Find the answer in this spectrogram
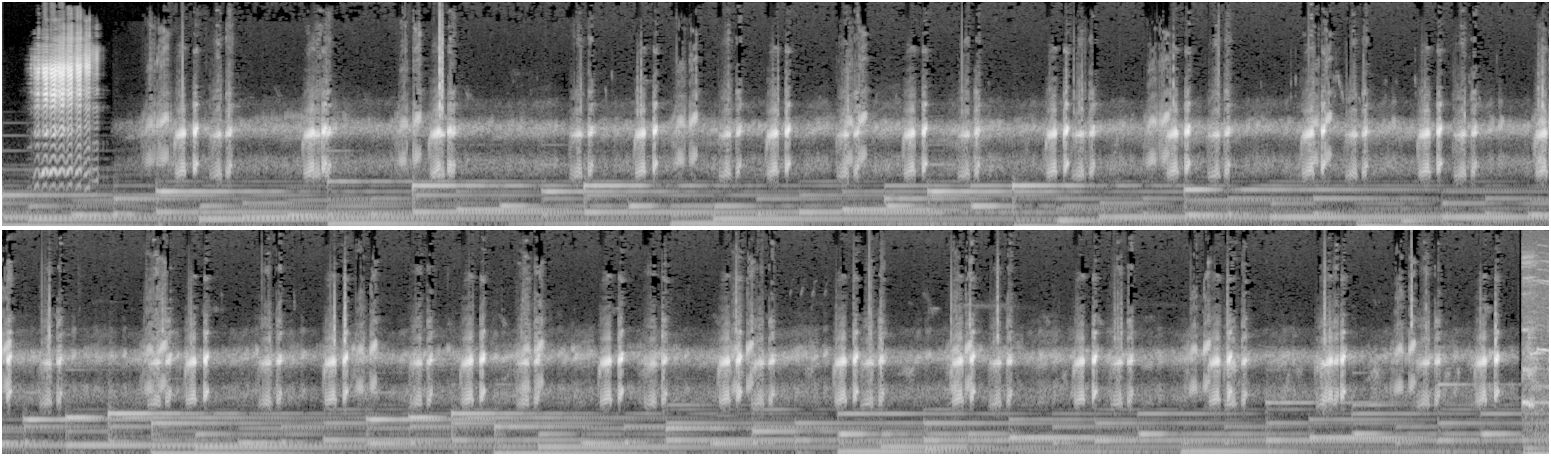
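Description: Frog croaking: short, sharp croaks repeated about two to three times a second, starting about a second in and running on in uneven clusters.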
